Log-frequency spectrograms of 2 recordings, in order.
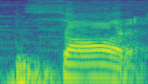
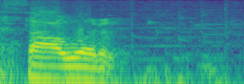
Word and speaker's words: sour: सौर या सावर, आप दो तरीके से आप इसे बिंदास बोल सकते हैं, जैसे आवर वैसे सावर बस।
